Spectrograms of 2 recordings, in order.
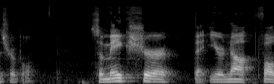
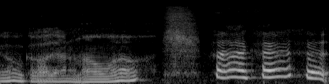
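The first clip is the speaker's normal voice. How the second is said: anxious, unsure, soft, slow mumble; 6 semitones higher, 3 dB quieter than usual. Showing how an anxious, unsure way of talking sounds: talking nervously. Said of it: "if I talk to you like this".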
